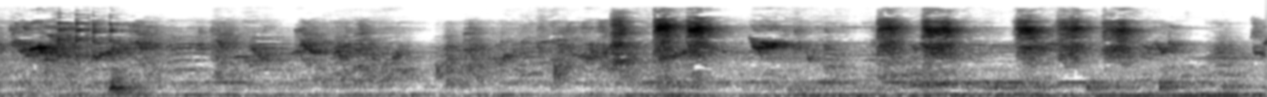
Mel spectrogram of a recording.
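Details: African lovebirds building a nest, producing dense, shrill chattering and squeaky chirps in overlapping bursts, with occasional louder sharp squawks.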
